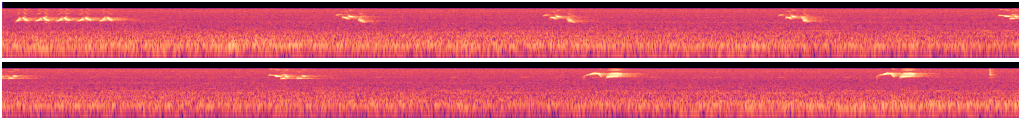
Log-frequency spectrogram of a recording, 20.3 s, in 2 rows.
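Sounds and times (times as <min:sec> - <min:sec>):
bird: 0:00.1 - 0:01.3, 0:03.3 - 0:03.8, 0:05.4 - 0:05.9, 0:07.8 - 0:08.2, 0:10.0 - 0:10.6, 0:11.8 - 0:19.7.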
